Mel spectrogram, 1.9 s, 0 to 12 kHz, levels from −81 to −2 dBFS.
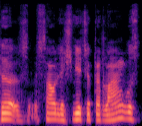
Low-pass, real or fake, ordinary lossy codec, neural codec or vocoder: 10.8 kHz; fake; AAC, 48 kbps; codec, 44.1 kHz, 3.4 kbps, Pupu-Codec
